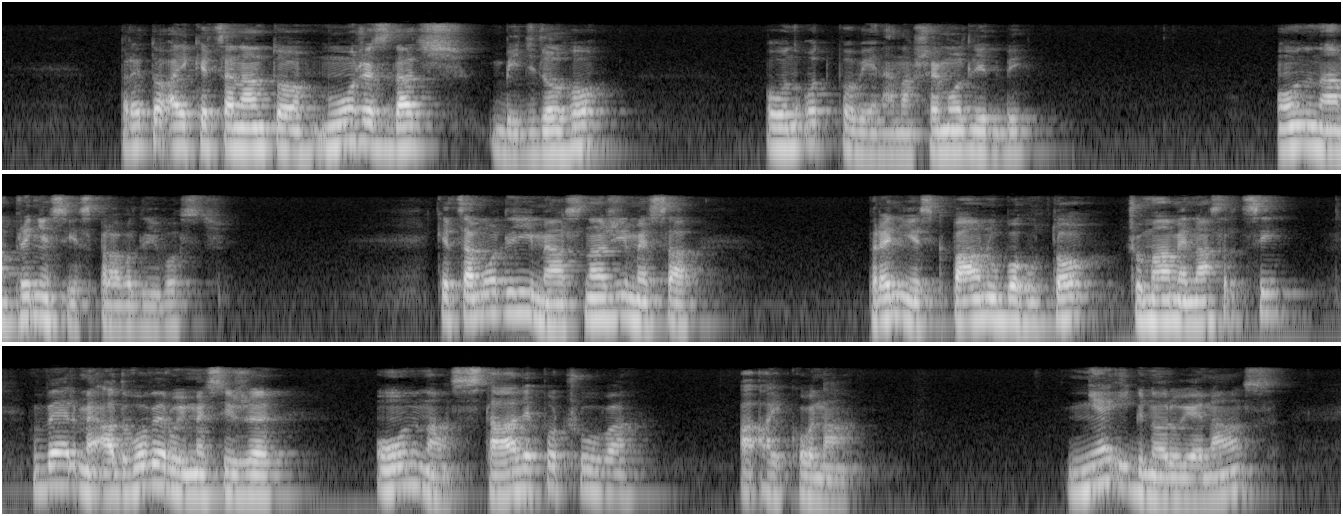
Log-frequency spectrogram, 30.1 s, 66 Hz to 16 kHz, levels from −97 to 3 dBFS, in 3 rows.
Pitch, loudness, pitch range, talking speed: 125 Hz, -21 LUFS, 115-145 Hz, 95 wpm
